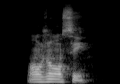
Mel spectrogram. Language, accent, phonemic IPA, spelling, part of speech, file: French, France, /ɑ̃.ʒɑ̃.se/, engeancer, verb, LL-Q150 (fra)-engeancer.wav
- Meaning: to embarrass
